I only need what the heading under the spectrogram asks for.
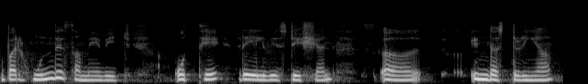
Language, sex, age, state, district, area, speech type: Punjabi, female, 18-30, Punjab, Tarn Taran, urban, spontaneous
